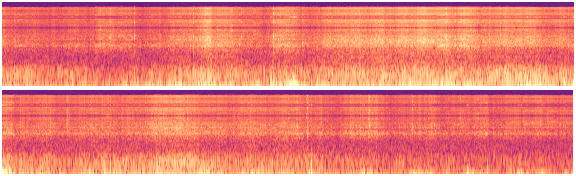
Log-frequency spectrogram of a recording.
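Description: Skis sliding and scraping over packed snow, with wind rumbling on the skier's camera microphone. Two sharper knocks come about six and eleven seconds in.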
